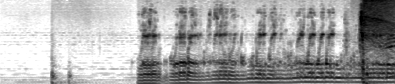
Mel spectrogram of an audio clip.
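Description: A person gargles a sip of drink while carrying the melody of a German children's song, producing a bubbling, wavering tune of sustained gargled notes after a couple of short sounds.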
